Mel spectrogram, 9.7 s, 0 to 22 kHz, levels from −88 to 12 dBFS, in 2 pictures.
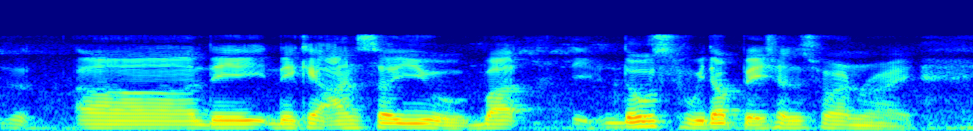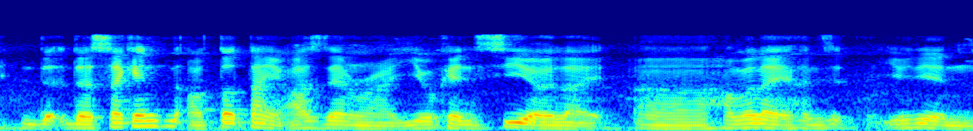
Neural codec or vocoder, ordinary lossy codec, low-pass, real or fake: none; none; 7.2 kHz; real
